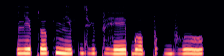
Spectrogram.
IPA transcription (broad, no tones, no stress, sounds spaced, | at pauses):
lʲ æ p ɾ ɵ p nʲ ẽ p dʱ y p ɦ e ɓ o p | bʱ u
